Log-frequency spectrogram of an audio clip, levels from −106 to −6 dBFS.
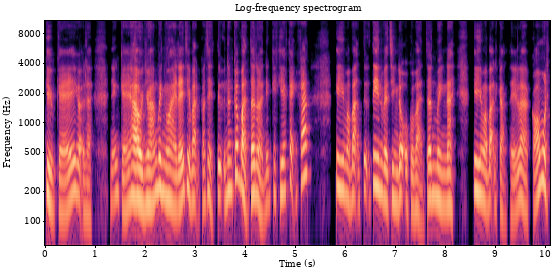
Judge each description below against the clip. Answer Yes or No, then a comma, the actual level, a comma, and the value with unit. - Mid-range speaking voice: Yes, medium, 170 Hz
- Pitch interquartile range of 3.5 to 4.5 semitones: Yes, average, 4.0 semitones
